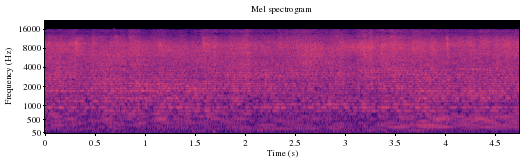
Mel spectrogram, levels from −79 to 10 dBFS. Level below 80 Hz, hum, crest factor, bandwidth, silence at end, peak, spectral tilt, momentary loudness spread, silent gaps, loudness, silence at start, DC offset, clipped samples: -56 dBFS; none; 14 dB; 16 kHz; 0 s; -2 dBFS; 2 dB/octave; 2 LU; none; -14 LUFS; 0 s; 0.1%; under 0.1%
